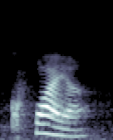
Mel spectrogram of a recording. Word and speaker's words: choir: occasions it's not pronounced the h is silent so it's choir choir echo echo with a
